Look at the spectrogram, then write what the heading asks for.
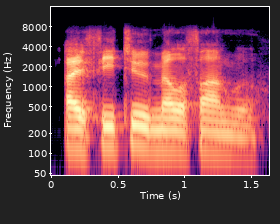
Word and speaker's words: Melifonwu: Ifitu Melifonwu.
